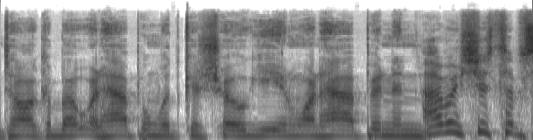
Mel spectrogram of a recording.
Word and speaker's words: Khashoggi: Khashoggi.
